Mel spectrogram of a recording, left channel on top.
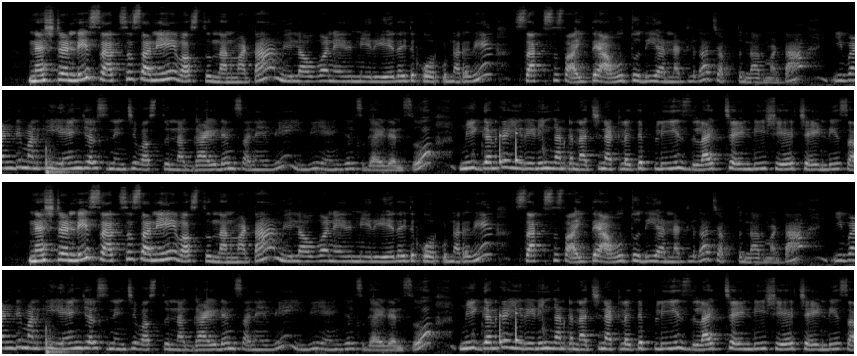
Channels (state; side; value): identical; both; correlation 1.00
